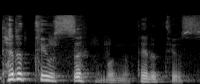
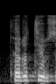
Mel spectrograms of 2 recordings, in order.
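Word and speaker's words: Tertius: 그래서 이 사람의 이름이 우리말로는 더디오 이렇게 돼 있지만, 뭐 더딘 사람 더디오 이렇게 돼 있지만, 원래는 이제 원래 발음으로 치자면 테르티우스, 테르티우스 여러분 지금 화면에 보시는 것처럼 프리무스, 세쿤두스, 테르티우스, 콰르투스 이렇게 되면 뭐냐면 첫째, 둘째, 셋째, 넷째 이런 뜻입니다.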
